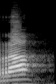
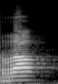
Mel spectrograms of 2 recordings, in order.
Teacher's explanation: रा, आप रा का जैसे ही उच्चारण करोगे तो जीभ यहां पे टच करेगी, रा, लेकिन कैसे करेगी, जीभ लगेगी और छूटेगी, लगेगी छूटेगी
